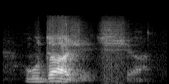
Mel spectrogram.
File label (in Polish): "ludazec", kurpiow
